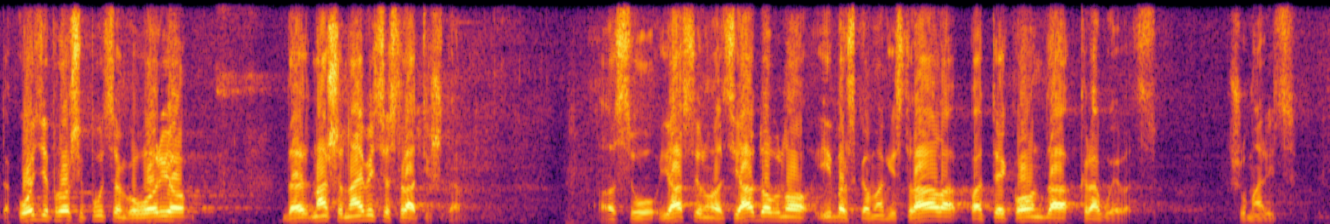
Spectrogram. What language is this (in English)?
Serbian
